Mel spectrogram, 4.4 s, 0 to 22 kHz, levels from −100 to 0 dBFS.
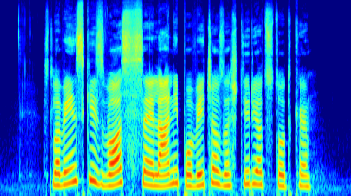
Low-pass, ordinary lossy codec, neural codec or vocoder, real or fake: none; none; none; real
